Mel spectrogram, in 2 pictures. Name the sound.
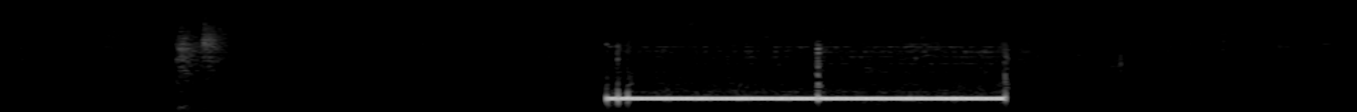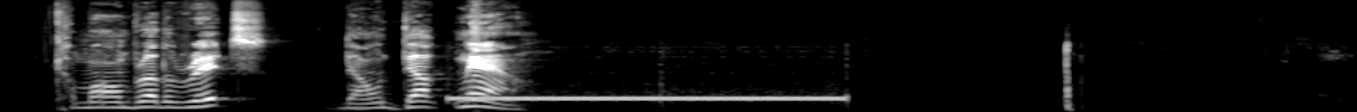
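telephone ringing tone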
